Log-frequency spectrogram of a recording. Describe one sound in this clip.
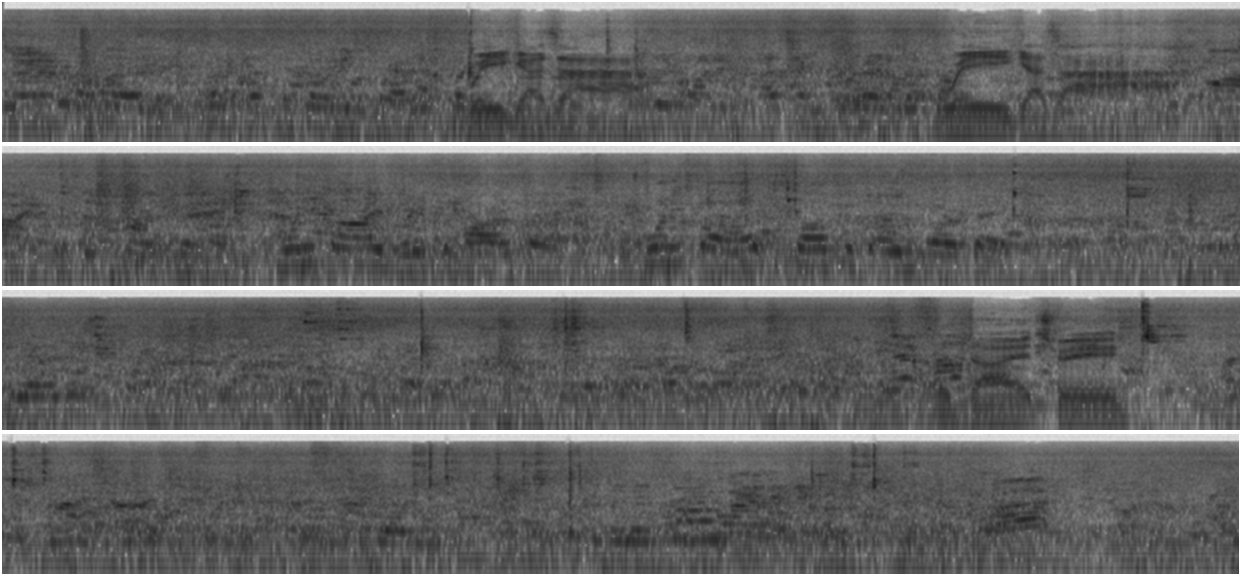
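Many people chatter around a busy room.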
